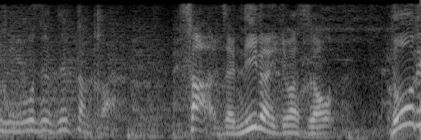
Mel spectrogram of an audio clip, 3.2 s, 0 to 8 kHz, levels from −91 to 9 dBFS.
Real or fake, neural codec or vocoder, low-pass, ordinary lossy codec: fake; codec, 16 kHz, 2 kbps, FunCodec, trained on Chinese and English, 25 frames a second; 7.2 kHz; none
